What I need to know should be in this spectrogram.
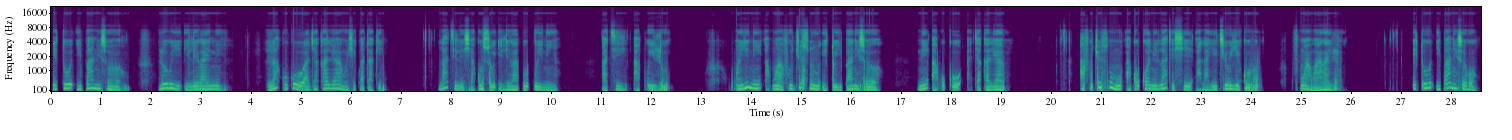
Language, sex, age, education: Yoruba, male, 15-29, tertiary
